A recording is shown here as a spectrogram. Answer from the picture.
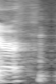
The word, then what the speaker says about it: Ciara: Is that how you pronounce it? – Ciara. Yeah. – Okay, cool. – You got it. – All right. – Here we go. I love Ciara.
